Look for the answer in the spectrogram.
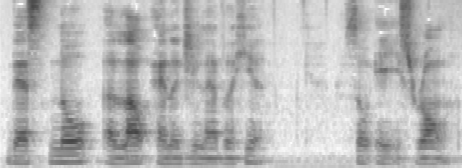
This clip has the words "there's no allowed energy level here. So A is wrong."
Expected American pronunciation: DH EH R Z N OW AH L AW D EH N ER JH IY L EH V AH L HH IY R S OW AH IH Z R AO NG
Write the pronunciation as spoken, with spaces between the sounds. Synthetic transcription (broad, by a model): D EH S N OW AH L AW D EH N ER JH IY L EH V AH L HH IY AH S OW AH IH S R AO NG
